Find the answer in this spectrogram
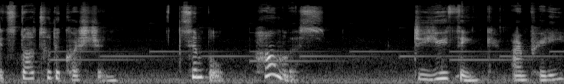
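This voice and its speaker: With music in the background, a woman talks at a fairly slow pace. She leaves long, frequent pauses. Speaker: horror storyteller. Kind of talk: horror storytelling narration. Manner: atmospheric, slow, dramatic with dry humor.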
